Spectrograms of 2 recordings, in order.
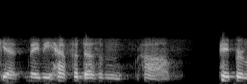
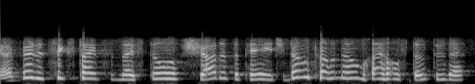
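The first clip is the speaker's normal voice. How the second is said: pleading reader quote, pitched higher; mildly acted protest, voice lifted; exasperated reader; 7 semitones higher than usual. Novelist quoting readers pleading with her hero, mildly exasperated. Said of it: "I've had readers tell me".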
